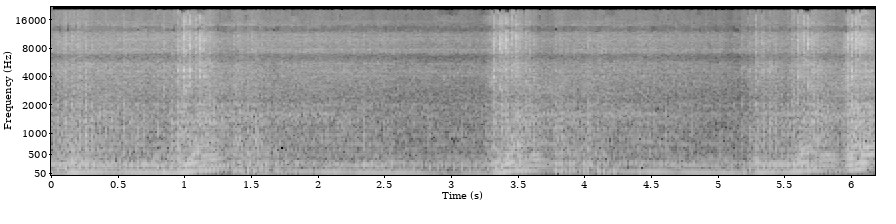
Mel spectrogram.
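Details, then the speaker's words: Supercharged Toyota MR2 Spyder with new custom exhaust: raspy puffing and chuffing on each rev from a big exhaust leak at the header, fitted without a gasket, plus a small V-band leak. "All right, guys, as you could probably tell by that sound clip, a lot of exhaust leaks. I don't have a gasket for the header yet."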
